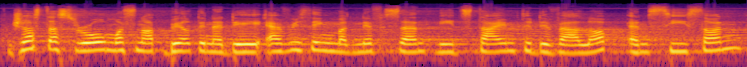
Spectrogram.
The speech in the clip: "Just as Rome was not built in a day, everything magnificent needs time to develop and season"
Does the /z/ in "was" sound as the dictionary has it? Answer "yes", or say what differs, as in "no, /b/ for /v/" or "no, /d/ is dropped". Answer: no, /s/ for /z/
